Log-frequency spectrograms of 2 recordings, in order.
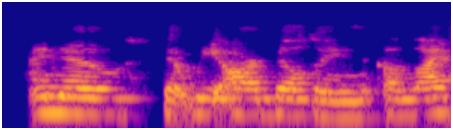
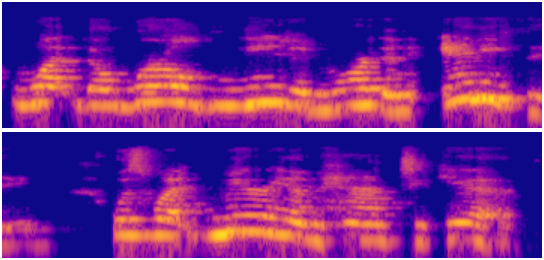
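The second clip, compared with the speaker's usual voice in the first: ordinary talk, nothing marked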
